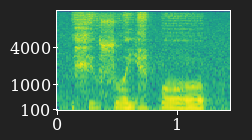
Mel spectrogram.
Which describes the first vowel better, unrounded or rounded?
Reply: rounded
